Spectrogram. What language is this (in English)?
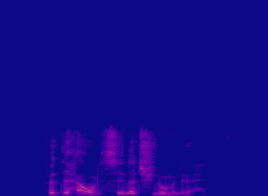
Kabyle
